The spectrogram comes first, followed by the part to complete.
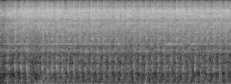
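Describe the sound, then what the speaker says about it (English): Car engine cranking on the starter with the fuel pump fuse pulled, so it never catches: a steady, loud, continuous churning drone that keeps its level throughout, with no talking. "I'll go over and start cranking it"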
